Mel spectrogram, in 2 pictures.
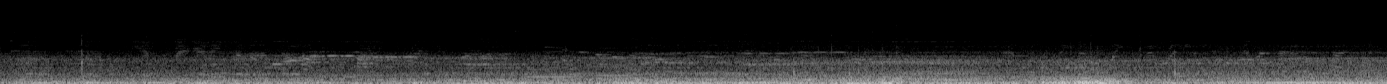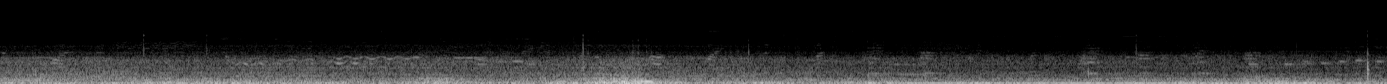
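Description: Tyres rumble on the road throughout.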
